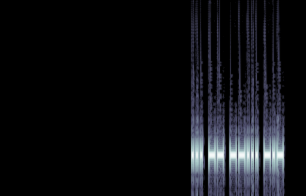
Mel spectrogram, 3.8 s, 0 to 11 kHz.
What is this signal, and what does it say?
Morse code, heard as a keyed tone, about 46 wpm, 700 Hz. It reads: SM7K
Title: DXCC-100 Call Signs - 4 Characters - Repeated 3x - 45wpm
